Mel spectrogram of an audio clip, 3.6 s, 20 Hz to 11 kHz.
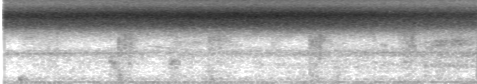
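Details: Cicadas out during their 2021 emergence: a dense, unbroken high-pitched buzzing drone holds steady throughout, with faint soft knocks and rustles underneath.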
